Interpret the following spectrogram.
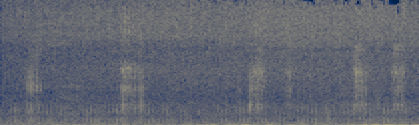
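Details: Cat purring in a windy cabin, a low continuous rumble rising slightly in loudness toward the end, with scattered short hissy bursts above it and a constant wind wash.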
